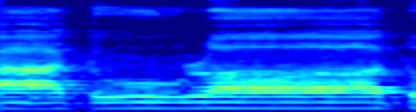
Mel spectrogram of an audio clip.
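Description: A boy singing macapat Gambuh, a Javanese sung verse, unaccompanied: a long held vowel on a steady pitch, moving to a new note about half a second in and again near the end.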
